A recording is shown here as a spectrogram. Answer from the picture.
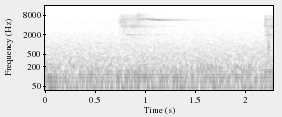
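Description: Faint forest background with a bird's call: one short, high whistled note about a second in.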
